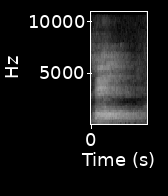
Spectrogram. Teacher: এছাড়াও আ হচ্ছে, তুমি যখন উচ্চারণটা করছো আ, জিভটা টানা হয়ে ভেতরে চলে গেছে। জিভ দেখো টানা হয়ে ভেতরে চলে যাচ্ছে। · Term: পশ্চাৎ স্বর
